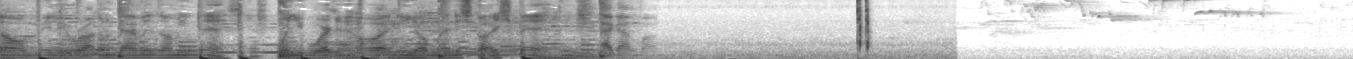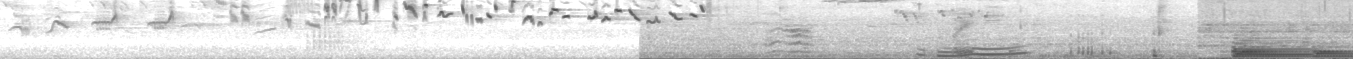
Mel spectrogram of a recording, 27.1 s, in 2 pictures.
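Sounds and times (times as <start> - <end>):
low steady room hum: 6.4 - 9.6, 20.0 - 25.8
sharp click: 8.6 - 8.8
songbirds chirping: 8.9 - 26.0.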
